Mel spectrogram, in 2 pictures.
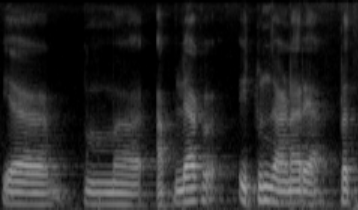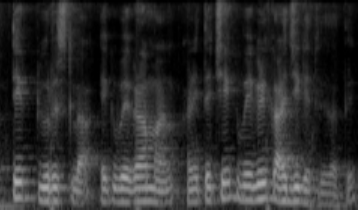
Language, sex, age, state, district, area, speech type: Marathi, male, 45-60, Maharashtra, Raigad, urban, spontaneous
